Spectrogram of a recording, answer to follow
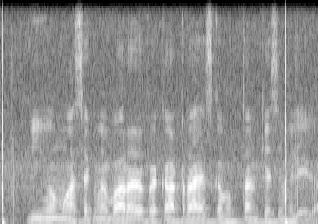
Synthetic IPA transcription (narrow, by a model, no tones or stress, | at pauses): biːmamaːsəkmẽbaːɾaɾʊpjekaːʈɾɐɦaɛɪskabʱʊɡt̪aːnkɛːs̬emɪleːɡa̰ː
